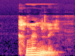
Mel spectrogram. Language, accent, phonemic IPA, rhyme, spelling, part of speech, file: English, Southern England, /ˈklɛnli/, -ɛnli, cleanly, adjective, LL-Q1860 (eng)-cleanly.wav
- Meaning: 1. Being habitually clean, practising good hygiene 2. Cleansing; fitted to remove moisture; dirt, etc 3. Adroit; dexterous; artful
